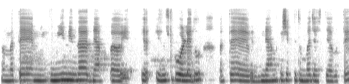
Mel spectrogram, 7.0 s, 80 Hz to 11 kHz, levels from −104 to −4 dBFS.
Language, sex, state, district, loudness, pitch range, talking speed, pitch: Kannada, female, Karnataka, Chamarajanagar, -38 LUFS, 210-230 Hz, 120 wpm, 220 Hz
